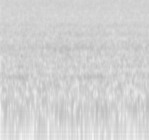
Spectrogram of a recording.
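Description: Faint, steady hiss of room tone, with no distinct sound standing out.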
